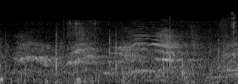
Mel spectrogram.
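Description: Indistinct background voices of people and children talking, with no clear words, at a moderate level.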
